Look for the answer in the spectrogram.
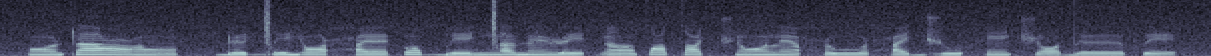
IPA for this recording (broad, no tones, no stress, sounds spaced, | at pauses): ɔ̃ ʈ a ʕ ɔ̃ | ɖ ɘ ɡ͡ǀ e j ɔ ħ ɛ ɠ ɔ b e ŋ͡ǀ a ɳ ẽ ɭ e ɠ ã tˤ e tˤ u t͡ʃ ɔ̃ l ɛ̃ ħ uː ħ ɛ d͡ʒ u h ẽ t͡ʃ ɔ d ɘː f e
